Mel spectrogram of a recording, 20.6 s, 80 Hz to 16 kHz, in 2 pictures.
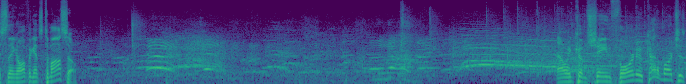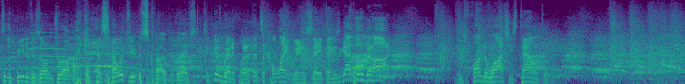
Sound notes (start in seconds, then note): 3.5 crowd chatter; 4.9 crowd cheering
